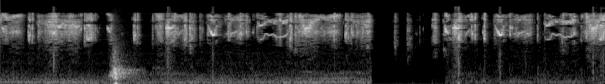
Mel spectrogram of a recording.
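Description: Rats squeaking: rapid, high-pitched squeaks one after another, with a short break about four seconds in.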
